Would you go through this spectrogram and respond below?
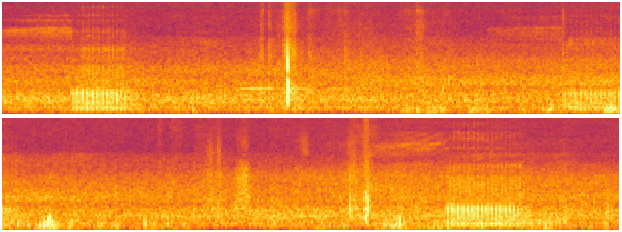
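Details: Three-year-old pug snoring happily, even while awake; snoring.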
